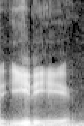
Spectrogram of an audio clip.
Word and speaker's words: EDI: so funny uh why are you named Ed Ed is the phonetic pronunciation of Eed that is an acronym for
